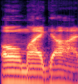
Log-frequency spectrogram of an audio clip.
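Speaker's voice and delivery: low mutter under the breath. Retelling their own reaction when one wrestler hit another with a chair: retelling muttering under breath. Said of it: "under my breath".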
